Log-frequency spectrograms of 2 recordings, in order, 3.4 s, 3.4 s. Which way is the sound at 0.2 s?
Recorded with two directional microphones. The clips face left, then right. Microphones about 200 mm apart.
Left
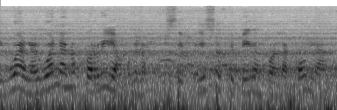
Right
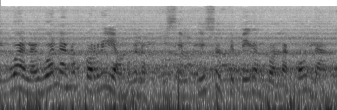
5° right (ahead or behind).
